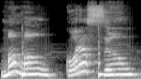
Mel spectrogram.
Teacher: A nasalização é, claro, uma marca muito distintiva do português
